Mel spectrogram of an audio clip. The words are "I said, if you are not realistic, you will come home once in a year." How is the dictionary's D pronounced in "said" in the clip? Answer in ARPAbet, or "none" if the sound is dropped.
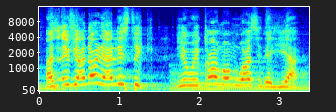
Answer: none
